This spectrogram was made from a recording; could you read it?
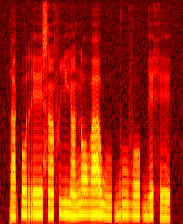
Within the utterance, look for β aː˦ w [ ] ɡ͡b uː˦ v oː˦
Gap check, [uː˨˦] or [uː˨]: uː˨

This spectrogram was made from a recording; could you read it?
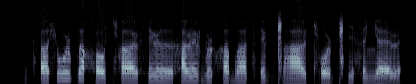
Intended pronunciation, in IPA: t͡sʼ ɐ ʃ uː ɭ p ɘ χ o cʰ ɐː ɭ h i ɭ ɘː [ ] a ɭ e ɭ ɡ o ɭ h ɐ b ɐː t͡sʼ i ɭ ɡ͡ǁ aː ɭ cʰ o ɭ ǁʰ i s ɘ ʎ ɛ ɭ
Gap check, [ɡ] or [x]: x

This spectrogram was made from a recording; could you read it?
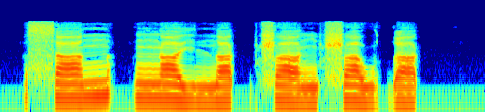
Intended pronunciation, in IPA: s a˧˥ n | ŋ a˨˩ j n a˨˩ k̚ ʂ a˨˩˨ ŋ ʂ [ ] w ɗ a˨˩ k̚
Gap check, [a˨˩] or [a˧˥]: a˨˩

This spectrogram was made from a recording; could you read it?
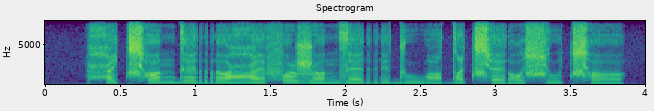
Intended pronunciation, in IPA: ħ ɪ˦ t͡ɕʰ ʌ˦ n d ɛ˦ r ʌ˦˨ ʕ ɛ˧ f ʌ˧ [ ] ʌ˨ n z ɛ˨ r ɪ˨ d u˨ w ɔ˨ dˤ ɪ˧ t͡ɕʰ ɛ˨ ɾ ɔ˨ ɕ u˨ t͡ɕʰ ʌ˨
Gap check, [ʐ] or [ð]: ʐ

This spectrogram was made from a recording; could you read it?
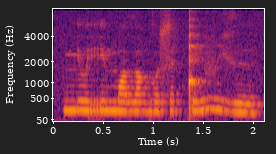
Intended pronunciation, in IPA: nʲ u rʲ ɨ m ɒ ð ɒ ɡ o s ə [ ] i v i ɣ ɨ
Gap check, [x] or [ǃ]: ǃ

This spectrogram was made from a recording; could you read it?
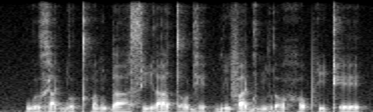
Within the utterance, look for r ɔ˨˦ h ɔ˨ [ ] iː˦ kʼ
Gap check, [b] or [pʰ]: pʰ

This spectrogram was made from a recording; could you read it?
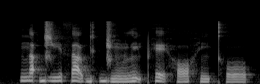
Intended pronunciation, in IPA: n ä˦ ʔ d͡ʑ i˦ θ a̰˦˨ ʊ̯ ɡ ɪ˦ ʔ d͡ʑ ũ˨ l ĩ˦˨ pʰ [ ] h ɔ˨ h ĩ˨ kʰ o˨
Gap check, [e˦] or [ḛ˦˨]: ḛ˦˨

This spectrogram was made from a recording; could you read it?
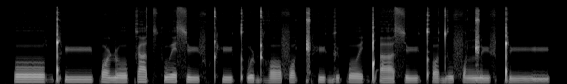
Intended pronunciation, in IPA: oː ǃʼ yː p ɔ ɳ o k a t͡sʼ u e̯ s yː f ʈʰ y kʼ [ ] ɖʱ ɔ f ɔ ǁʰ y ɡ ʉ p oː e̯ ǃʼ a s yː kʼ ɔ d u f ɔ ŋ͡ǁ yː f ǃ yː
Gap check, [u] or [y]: u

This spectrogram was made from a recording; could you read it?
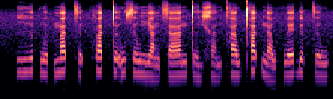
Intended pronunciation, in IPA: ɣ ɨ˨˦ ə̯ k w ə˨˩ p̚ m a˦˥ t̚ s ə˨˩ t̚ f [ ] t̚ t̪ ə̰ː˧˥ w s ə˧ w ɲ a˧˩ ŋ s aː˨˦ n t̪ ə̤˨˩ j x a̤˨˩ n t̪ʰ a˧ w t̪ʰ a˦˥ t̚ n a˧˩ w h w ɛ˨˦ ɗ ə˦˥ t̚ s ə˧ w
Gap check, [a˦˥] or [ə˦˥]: a˦˥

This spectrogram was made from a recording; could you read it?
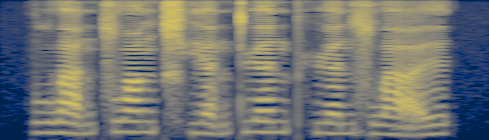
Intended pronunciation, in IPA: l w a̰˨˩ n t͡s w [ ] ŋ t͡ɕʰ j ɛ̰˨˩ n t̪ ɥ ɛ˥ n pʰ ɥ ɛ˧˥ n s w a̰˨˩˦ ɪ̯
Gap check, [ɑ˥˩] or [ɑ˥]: ɑ˥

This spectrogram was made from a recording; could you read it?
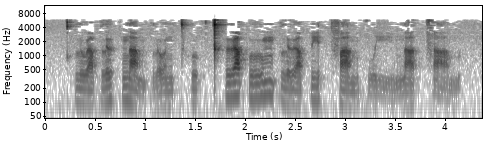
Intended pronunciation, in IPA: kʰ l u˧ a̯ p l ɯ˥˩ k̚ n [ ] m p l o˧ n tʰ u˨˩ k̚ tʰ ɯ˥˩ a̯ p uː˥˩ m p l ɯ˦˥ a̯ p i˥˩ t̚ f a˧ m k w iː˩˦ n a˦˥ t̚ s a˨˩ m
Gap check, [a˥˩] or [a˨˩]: a˨˩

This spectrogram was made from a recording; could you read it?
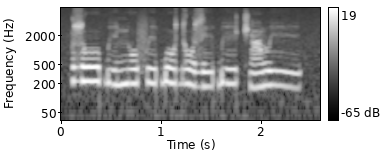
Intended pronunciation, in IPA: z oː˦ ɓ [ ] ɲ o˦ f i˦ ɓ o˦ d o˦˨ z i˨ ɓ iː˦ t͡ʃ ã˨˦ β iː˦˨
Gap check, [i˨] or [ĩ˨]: i˨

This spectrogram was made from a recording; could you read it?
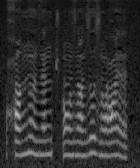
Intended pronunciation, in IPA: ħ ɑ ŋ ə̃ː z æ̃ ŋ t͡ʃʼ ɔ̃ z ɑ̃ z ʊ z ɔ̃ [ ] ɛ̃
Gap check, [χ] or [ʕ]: ʕ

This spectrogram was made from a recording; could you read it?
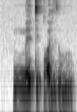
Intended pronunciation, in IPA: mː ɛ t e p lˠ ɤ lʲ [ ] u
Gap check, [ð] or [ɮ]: ð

